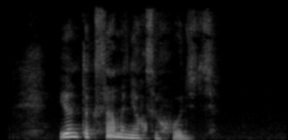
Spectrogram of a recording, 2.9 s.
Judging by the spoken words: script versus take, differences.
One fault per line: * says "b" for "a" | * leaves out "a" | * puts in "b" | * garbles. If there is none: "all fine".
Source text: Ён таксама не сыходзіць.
all fine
